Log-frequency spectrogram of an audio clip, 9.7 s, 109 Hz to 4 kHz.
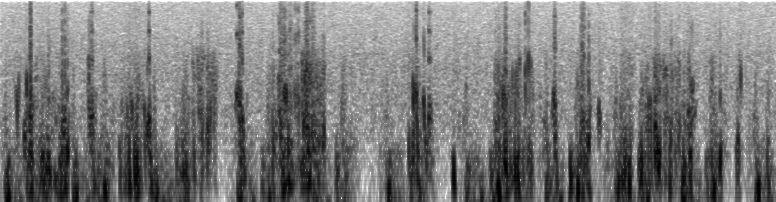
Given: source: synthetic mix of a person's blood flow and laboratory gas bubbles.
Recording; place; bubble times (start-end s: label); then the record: Doppler ultrasound of blood flow; precordium
0.15-0.44 s: bubbles
0.48-0.90 s: bubbles
1.07-1.21 s: bubbles
1.48-1.94 s: bubbles
2.18-2.72 s: bubbles
2.90-3.09 s: bubbles
3.38-4.09 s: bubbles
5.08-5.42 s: bubbles
5.63-5.72 s: bubbles
6.16-6.69 s: bubbles
6.88-6.98 s: bubbles
7.23-7.41 s: bubbles
7.46-7.52 s: bubbles
7.72-7.91 s: bubbles
7.97-8.72 s: bubbles
8.86-9.04 s: bubbles
9.19-9.29 s: bubbles
9.57-9.63 s: bubbles
From the record:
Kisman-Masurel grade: 233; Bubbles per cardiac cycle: several, 3 to 8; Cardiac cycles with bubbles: 50 to 99%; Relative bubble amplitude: loud (0.450 to 0.775); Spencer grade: 3 (all of the cardiac periods contain showers or single bubble signals, but not dominating or overriding the cardiac motion signals); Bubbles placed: anywhere in the cardiac cycle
